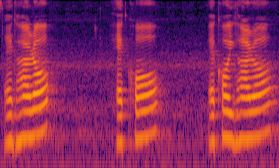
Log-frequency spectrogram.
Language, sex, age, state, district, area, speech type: Assamese, female, 60+, Assam, Charaideo, urban, spontaneous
